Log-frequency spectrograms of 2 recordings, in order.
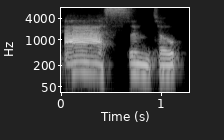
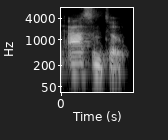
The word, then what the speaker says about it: asymptote: watch your mouth okay it is not an ass symptom it's spilled kind of weird just like our crazy english language right it's got this weird silent p in there okay it's an asymptote and that asymptote is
